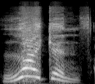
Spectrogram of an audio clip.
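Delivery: high, loud, rallying battle cry; rousing speech. Retold or imitated. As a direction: shout it to an army before the fight. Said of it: "the line at the end of this speech".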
